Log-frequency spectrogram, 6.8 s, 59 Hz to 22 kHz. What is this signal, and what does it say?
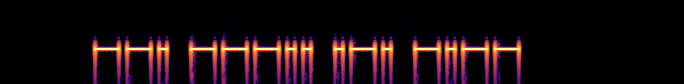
Morse code, heard as a keyed tone, about 15 wpm, 700 Hz. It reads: G8RY
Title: DXCC-100 Call Signs - 4 Characters - Repeated 3x - 15wpm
